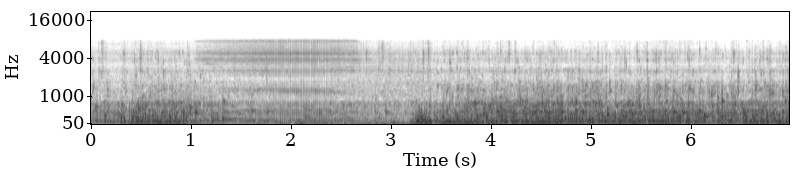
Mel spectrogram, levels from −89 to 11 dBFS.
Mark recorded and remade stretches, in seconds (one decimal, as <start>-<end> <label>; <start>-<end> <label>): 0.0-1.8 recorded; 1.8-2.4 remade; 2.4-7.0 recorded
